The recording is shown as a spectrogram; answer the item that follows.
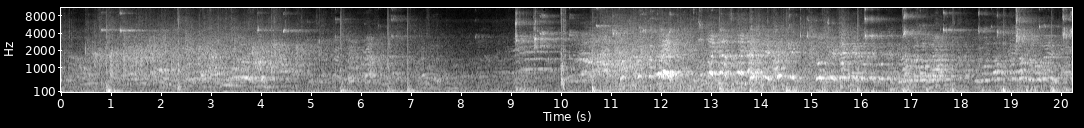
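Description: Basketball arena sound: players' and spectators' voices echoing in a large hall, with a basketball bouncing on a hardwood court. A quieter stretch in the middle gives way to busier voices and repeated knocks from about nine seconds in.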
